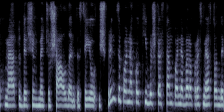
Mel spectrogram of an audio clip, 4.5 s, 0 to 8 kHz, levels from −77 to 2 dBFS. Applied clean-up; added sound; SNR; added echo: none; none; none; none.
